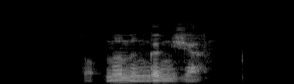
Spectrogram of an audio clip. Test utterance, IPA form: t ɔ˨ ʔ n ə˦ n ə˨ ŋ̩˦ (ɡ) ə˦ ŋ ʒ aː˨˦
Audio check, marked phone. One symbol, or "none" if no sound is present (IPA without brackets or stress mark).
ɡ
